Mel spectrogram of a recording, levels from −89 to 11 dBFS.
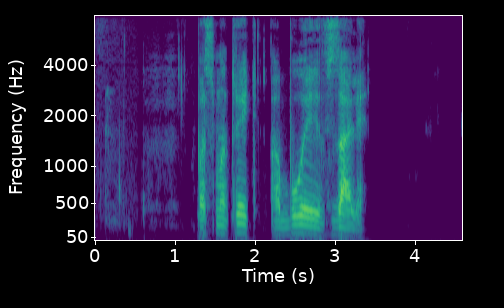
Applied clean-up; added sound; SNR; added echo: none; none; none; none.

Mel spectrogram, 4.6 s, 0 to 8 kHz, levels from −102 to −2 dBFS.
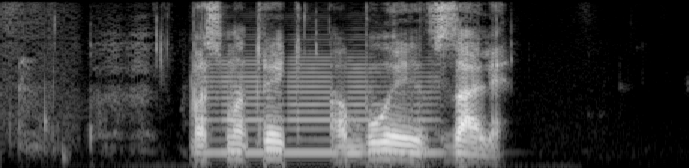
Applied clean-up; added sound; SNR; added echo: neural mask model RNNoise.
